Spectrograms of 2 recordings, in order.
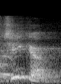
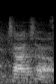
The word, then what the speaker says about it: Cha-Cha: It's Chico. It's Chico. Chico. It's Cha-Cha. Like, I'm not rude to grown-ups, man, but like, if you say my name wrong again, I'm gonna get real mad.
